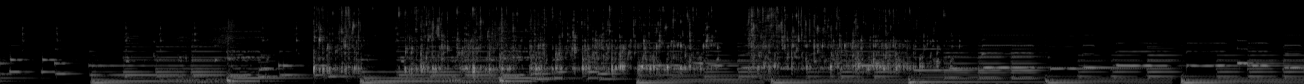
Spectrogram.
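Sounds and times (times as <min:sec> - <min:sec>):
background music: 0:00.0 - 0:13.0
water splashing over ice: 0:03.2 - 0:09.6.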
